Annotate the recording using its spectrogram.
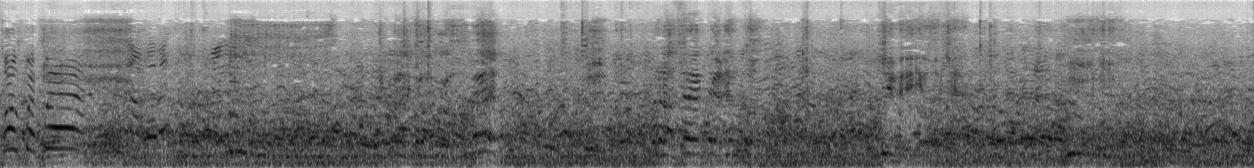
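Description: An elderly man chants into a microphone, heard through loudspeakers.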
